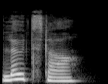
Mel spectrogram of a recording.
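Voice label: "lodestar", English, British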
